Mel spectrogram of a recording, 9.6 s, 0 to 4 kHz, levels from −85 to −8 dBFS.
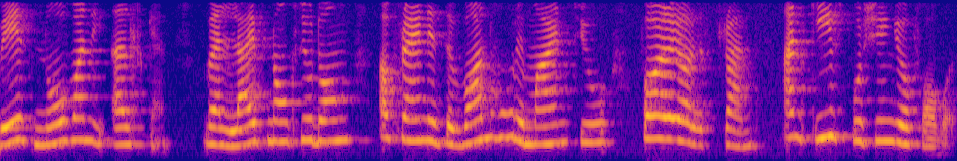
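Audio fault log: No faults are heard in this speech. The audio comes through a call path with nothing above 4 kHz, which fits a narrowband telephone codec.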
